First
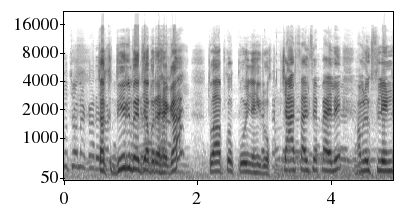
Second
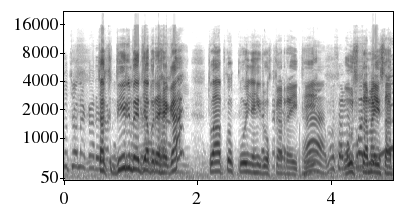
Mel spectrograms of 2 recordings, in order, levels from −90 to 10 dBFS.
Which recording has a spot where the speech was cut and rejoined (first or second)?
first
